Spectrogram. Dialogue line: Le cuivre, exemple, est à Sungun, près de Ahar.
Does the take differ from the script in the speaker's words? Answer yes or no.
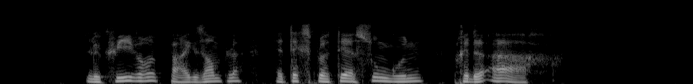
yes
